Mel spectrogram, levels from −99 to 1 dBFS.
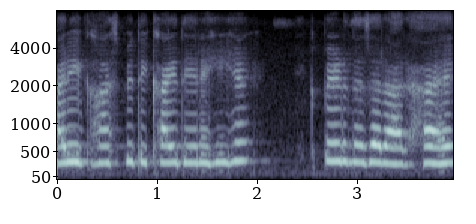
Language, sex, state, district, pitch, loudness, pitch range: Hindi, female, Bihar, Bhagalpur, 305 Hz, -26 LUFS, 295-315 Hz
